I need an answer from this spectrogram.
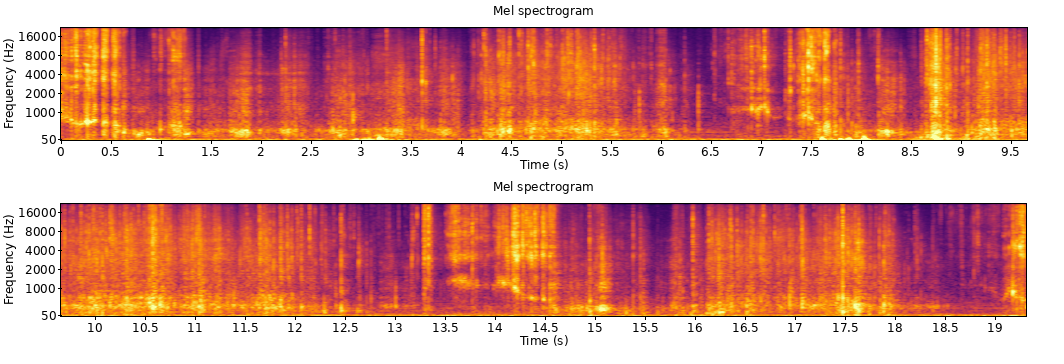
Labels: Is the room crowded?
no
